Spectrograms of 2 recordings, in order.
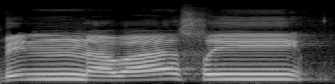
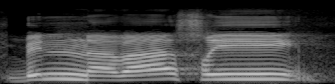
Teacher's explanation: یہاں نون میں غنہ کرنا ہے اور صاد کو موٹا کر کے پڑھنا ہے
